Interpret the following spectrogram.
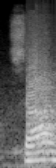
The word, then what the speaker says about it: psi: हाँ साय है, हाँ साय का स्पेलिंग आई आई आई, गाना मत गाओ। साय का स्पेलिंग तो बता, PSI।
